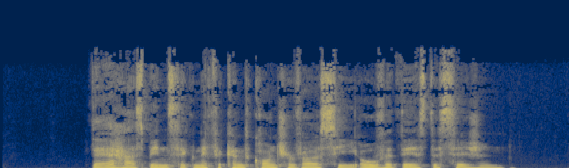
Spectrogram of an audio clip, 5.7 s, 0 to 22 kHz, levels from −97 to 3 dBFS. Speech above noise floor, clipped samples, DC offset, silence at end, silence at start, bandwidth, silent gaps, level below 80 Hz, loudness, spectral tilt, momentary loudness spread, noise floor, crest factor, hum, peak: 55 dB; under 0.1%; under 0.1%; 0.55 s; 0.9 s; 16 kHz; none; -50 dBFS; -19 LUFS; -4.5 dB/octave; 5 LU; -74 dBFS; 18 dB; none; -2 dBFS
